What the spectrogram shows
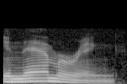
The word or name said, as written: enamoring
